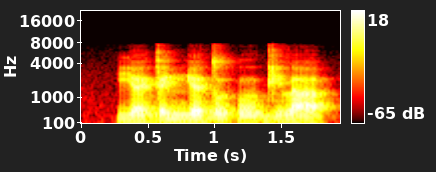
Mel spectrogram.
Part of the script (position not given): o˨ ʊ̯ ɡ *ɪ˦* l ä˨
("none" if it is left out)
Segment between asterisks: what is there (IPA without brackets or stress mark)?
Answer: i˦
